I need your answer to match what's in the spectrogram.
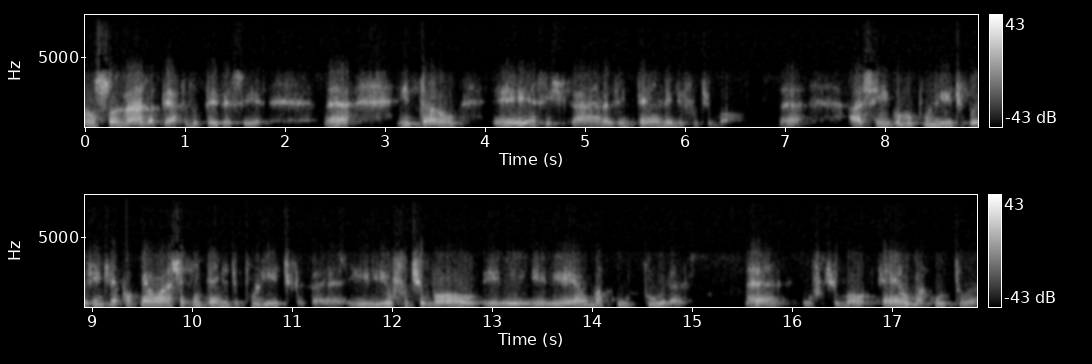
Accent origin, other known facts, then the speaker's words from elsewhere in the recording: Rio de Janeiro, Brazil; moved away as an adult; eu sou do Rio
